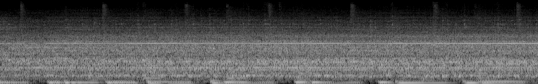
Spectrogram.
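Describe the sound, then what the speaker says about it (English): An electric mixer whips egg whites with sugar and a little lemon juice for a chocolate cake, a loud, steady motor whir with an uneven, rhythmic churning underneath, close up and with no talking. "So my egg whites are whipped."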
